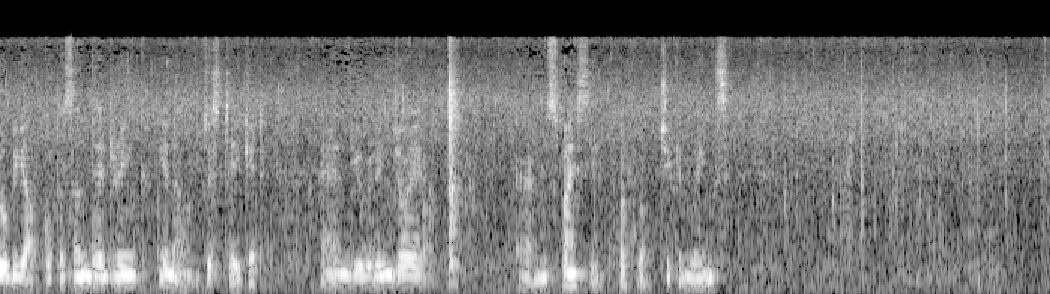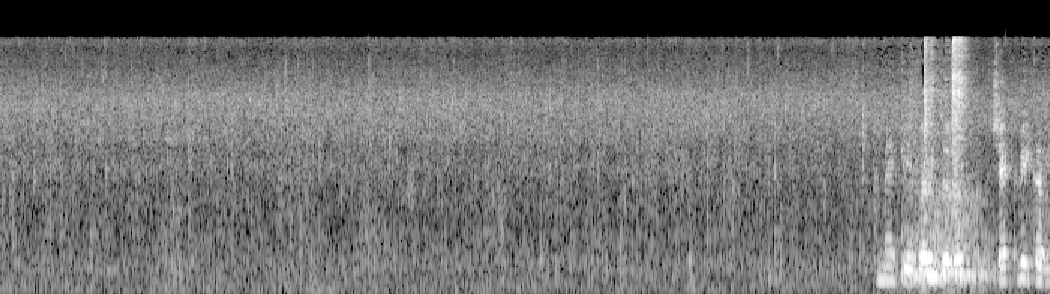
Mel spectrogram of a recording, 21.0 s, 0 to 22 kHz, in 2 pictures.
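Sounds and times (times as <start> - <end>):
chicken wings frying in oil: 0.0 - 21.0.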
